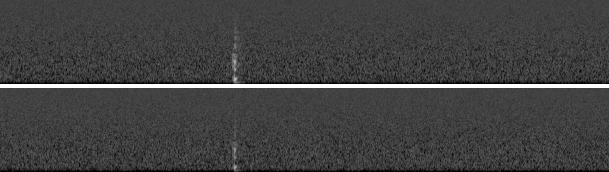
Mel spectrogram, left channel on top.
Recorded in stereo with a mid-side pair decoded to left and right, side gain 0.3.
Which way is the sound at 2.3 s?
65° left.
